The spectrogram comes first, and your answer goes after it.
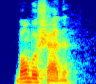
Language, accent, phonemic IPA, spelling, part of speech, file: French, France, /bɑ̃.bɔ.ʃad/, bambochade, noun, LL-Q150 (fra)-bambochade.wav
- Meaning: bambocciante (painter or painting)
